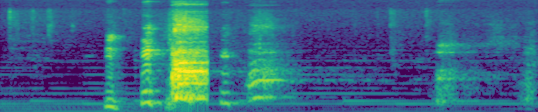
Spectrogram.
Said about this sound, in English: He's barking in pain. You actually do hear hellhounds. He's like, I'm not joking. There are hellhounds coming.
